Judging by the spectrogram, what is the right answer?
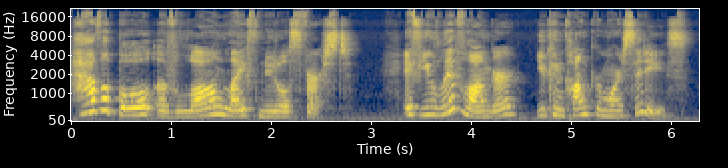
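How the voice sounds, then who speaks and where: A woman voicing a brave, quick-witted young girl in a storybook, crying out urgently and persuasively. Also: on the high side, expressive.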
